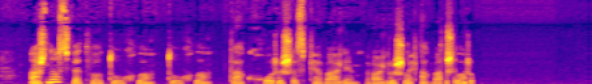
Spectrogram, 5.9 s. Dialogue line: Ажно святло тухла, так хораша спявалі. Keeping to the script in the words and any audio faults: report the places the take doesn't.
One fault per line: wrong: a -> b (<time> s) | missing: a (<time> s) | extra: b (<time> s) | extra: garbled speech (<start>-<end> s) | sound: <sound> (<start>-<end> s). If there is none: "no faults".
extra: тухла (1.8 s)
extra: garbled speech (3.7-4.8 s)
